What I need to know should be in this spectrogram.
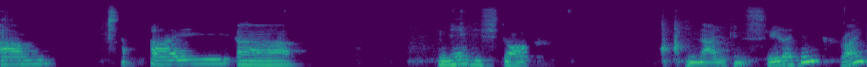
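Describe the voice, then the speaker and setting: A very slow, somewhat breathy delivery with a dark, mellow tone, a non-native accent, ordinary pitch variation and long, frequent pauses. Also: man, fairly high pitch for a man. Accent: heavy non-native. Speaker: entrepreneur and former researcher. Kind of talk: workshop presentation. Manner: halting, many fillers.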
